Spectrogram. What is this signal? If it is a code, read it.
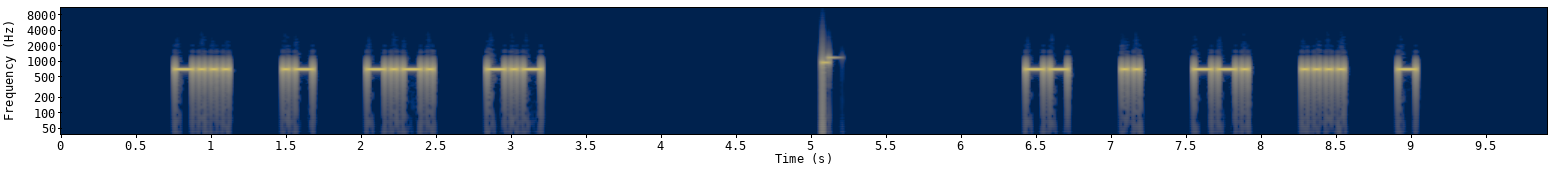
Morse code, heard as a keyed tone, about 30 wpm, spaced as for 17 wpm, 700 Hz. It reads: BACK MIGHT
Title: 3x Character Spacing - Top 500 Words - 30wpm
